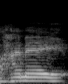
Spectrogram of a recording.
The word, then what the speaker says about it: Jamie: the new characters uh Jamie uh Jaime however you want to say but uh they pronounce it Jamie the announcer um looks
